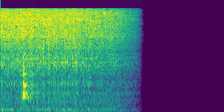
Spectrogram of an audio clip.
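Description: Sliced onions sizzling in hot oil in a frying pan, stirred with a wooden spoon with a few light scrapes. The onions are sautéing until wilted. The sizzle fades out a little over a second in.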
